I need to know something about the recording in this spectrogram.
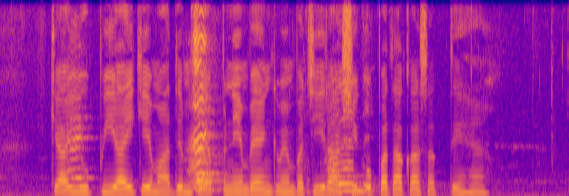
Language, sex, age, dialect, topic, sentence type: Hindi, female, 25-30, Kanauji Braj Bhasha, banking, question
